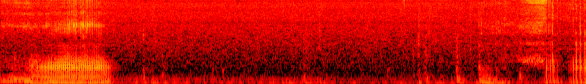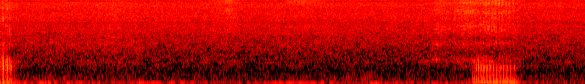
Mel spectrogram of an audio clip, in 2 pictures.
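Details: Sleeping pug, a flat-faced dog, snoring: a loud snorting snore at the start, then softer snuffling breaths and another snore near the end.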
